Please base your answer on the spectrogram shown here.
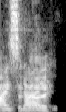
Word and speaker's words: Aes Sedai: But the first part is AES, which is the same as that I don't know how you say it, the Aes Sedai.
